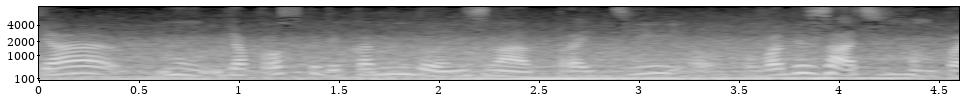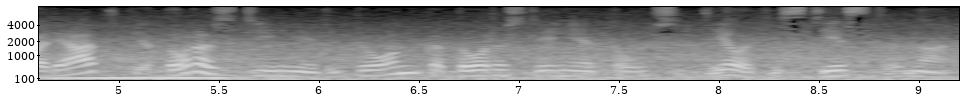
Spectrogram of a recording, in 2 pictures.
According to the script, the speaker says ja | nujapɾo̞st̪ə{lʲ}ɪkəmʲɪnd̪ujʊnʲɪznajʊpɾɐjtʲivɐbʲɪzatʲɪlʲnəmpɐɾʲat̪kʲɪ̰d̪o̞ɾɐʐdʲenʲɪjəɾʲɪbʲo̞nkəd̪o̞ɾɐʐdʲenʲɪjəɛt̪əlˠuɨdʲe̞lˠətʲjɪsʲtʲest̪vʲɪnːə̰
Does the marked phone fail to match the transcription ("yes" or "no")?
yes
